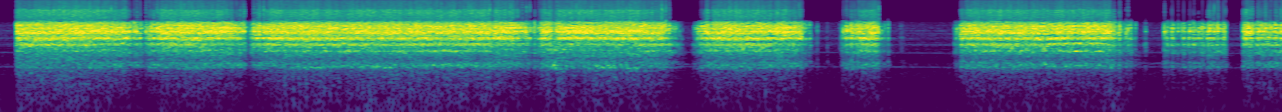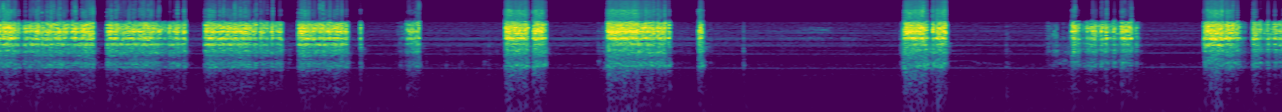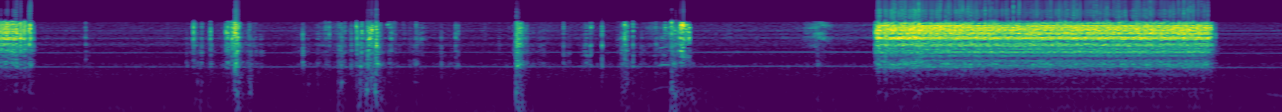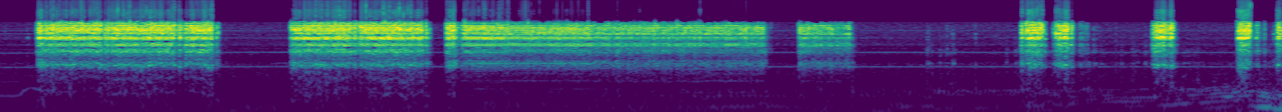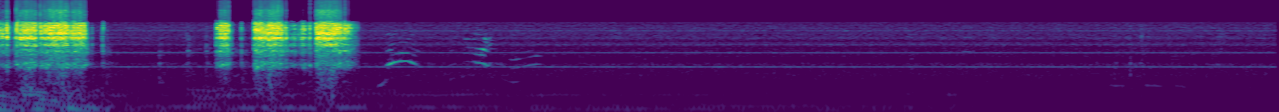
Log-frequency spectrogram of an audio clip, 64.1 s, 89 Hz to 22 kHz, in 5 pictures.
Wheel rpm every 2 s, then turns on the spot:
130, 170, 170, 100, 50, 110, 20, 20, 10, 20, 10, 20, 40, 0, 0, 0, 0, 60, 60, 40, 40, 60, 70, 30, 0, 10, 10, 20, 0, 0, 0, 0.
12-20 22-26 34-48 50-52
